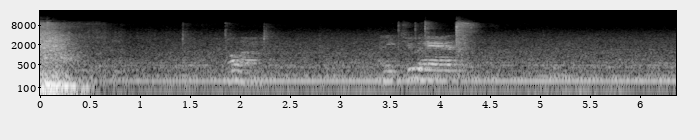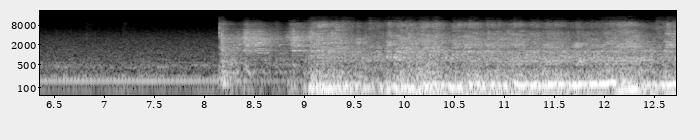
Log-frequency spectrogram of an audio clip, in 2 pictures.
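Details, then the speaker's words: Former AMC Eagle derby car, engine previously seized, first start attempt with gas poured in: brief catch at the starter, then fires and settles into a steady, even run without misses or stalling. "it don't sound too bad"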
